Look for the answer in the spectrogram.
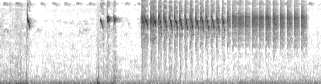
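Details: Crimson sunbird singing vigorously with a clear voice: a few sharp high chips, then a long rapid trill of buzzy repeated notes lasting over three seconds.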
